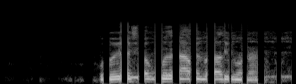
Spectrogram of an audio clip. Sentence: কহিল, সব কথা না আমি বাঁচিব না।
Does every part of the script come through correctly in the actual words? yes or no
yes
